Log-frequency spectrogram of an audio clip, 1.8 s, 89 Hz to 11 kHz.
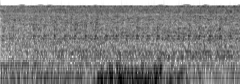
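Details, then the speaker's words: Honda Accord, 173k miles, after throttle body service for rough running: steady low idle with a brief swell, no misfire; running much better though still in limp mode. "yeah she's pretty good now you guys she's running great"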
